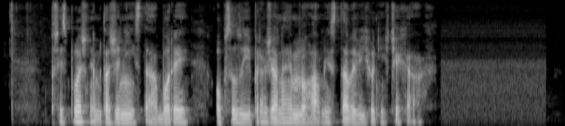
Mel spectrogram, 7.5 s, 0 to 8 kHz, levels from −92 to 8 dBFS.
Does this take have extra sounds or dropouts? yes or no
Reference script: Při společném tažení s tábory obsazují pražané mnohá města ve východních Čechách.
no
